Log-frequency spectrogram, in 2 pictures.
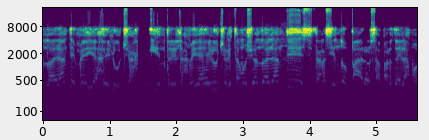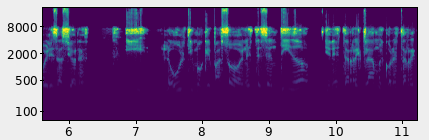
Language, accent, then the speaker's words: Spanish; Moreno, Buenos Aires Province, Argentina; soy de Moreno, no de Más Corpache.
